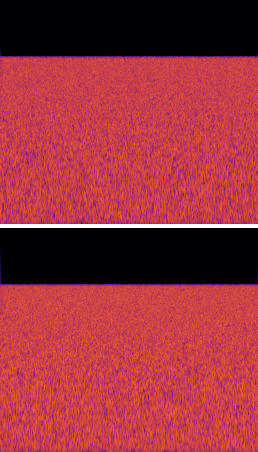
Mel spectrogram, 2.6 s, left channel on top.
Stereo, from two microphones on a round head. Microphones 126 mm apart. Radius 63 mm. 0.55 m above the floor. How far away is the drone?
No drone in this recording.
